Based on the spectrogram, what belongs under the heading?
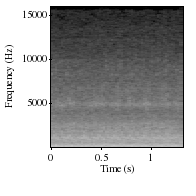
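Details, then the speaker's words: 2001 Freightliner MT45 ex-FedEx step van, 24-valve Cummins turbo diesel with Allison, listed non-running, now running with good oil pressure: deep, steady but very loud clattery idle; it stalls when put in gear, reason unknown. "Boy, she's loud. She's real loud."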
